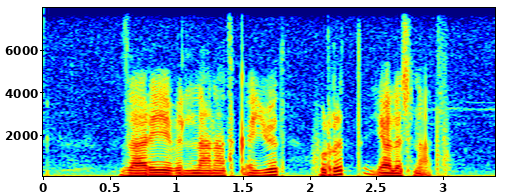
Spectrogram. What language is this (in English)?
Amharic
